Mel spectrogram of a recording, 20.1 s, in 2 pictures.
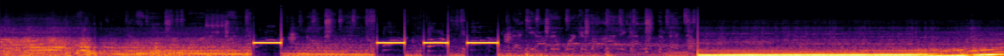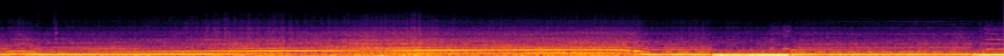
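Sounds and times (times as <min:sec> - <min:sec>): car engine accelerating: 0:00.0 - 0:04.5, 0:05.1 - 0:20.0.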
